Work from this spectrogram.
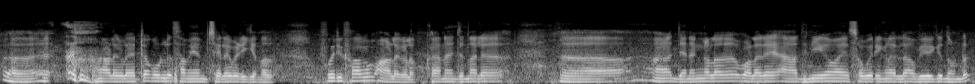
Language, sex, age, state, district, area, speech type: Malayalam, male, 45-60, Kerala, Kottayam, urban, spontaneous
